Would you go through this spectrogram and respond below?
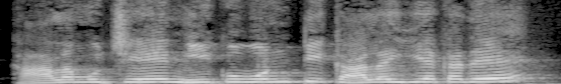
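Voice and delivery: slow, drawn-out chanting of a Telugu verse; poem recitation. Acted. The earth answers the bull in verse, slow chanted recitation. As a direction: intone each line slowly like a padyam.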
